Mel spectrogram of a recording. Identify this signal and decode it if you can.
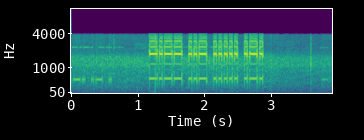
Morse code, heard as a keyed tone, about 31 wpm, 1750 Hz, with noise. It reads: YU5R
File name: ARCHIV / 80m cw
